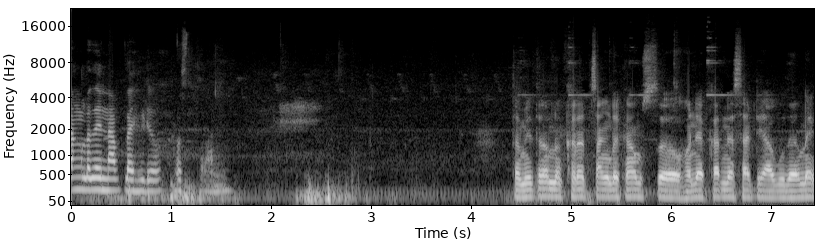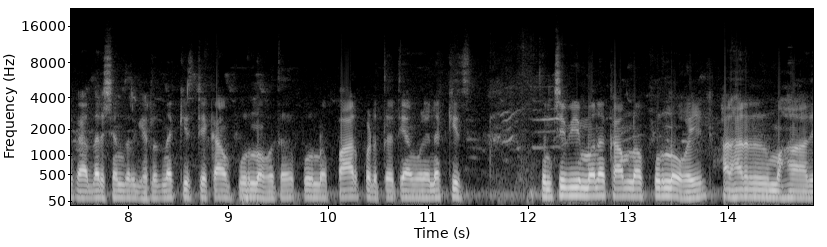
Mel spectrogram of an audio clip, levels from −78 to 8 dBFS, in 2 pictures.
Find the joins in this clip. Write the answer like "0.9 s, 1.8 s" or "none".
14.0 s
